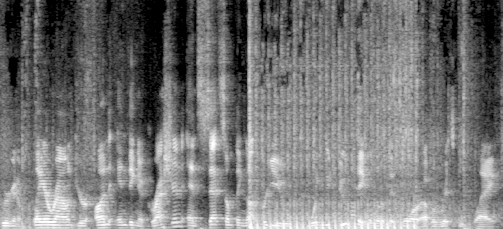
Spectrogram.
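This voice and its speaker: A man's voice: mid-range voice, fast. Man casting esports, roomy noisy audio. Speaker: esports caster. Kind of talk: analytical live esports commentary.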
